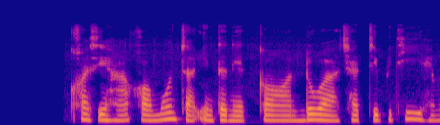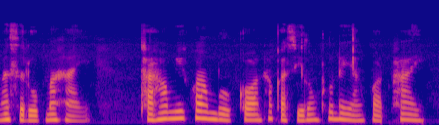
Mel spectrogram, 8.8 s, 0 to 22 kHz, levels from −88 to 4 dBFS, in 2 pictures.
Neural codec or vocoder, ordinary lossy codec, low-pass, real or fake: none; none; 9.9 kHz; real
